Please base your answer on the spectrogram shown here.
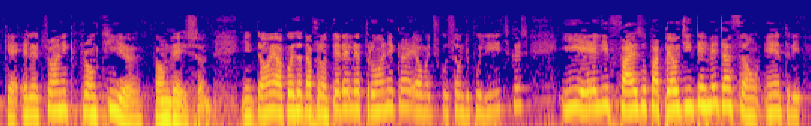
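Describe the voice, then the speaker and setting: A man's voice: sits high, dark tone, slightly rough, highs cut off. A man introducing a speaker at a debate event, talking off the cuff with frequent restarts and repeated words. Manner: hesitant, many restarts. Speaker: event host. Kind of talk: spontaneous introduction.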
